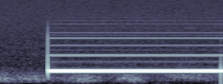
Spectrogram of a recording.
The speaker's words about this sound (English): She doesn't pick up. I'm going to call it one more time.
